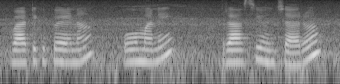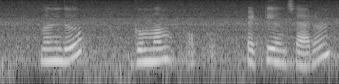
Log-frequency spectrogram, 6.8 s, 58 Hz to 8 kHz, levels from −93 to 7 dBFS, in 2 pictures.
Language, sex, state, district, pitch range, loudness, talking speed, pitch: Telugu, female, Telangana, Mahabubabad, 215-245 Hz, -18 LUFS, 90 wpm, 225 Hz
